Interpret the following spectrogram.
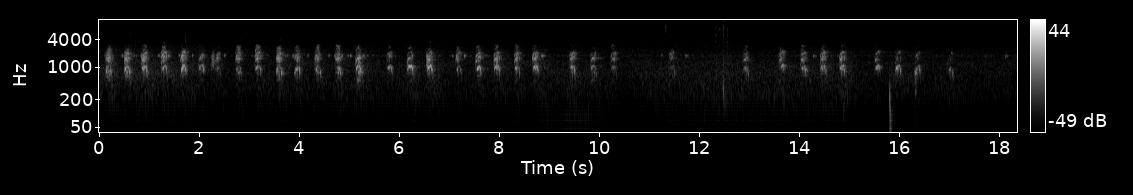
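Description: Hunting dogs barking in a steady run of short barks, about three a second, thinning out after about ten seconds and stopping near the end: the pack giving chase to a wounded wild boar.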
